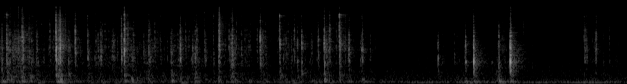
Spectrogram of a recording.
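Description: A black plastic Dell full-size computer keyboard with a hollow housing is typed on steadily by both hands, using fingertips and short nails. Rapid, bright plastic key clicks come in a dense burst for the first three and a half seconds. After a short quiet gap, a few scattered taps follow.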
